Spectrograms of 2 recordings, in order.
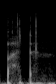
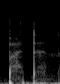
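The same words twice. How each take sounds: No difference in how they are said.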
